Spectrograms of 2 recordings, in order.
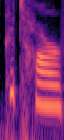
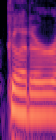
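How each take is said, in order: First: It uses the older, Americanized pronunciation. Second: It uses the newer, currently adopted pronunciation. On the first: This is how the name was always said before. "It was Qatar forever" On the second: This is how the name is said now. "I guess is how we say it now"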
